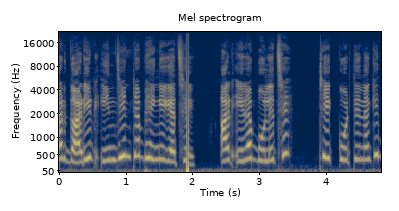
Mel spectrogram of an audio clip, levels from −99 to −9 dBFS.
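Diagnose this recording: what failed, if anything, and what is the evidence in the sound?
A single sharp bang at 1.91 to 1.93 s, right after "গাড়ির ইঞ্জিনটা ভেঙে গেছে" and before "আর এরা বলেছে", marks invalid numbers at full scale. In sample-format conversion, a calculation yielded infinite or invalid values that clamped to the largest positive or negative value, pinning a 20 ms block flat at that extreme.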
